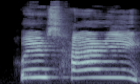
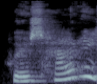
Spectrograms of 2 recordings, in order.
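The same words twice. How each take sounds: First: High, loud calling out; booming search call. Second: Said in the usual way. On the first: A narrator's reading. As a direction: call across the beach for Harry. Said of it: "called the man".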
